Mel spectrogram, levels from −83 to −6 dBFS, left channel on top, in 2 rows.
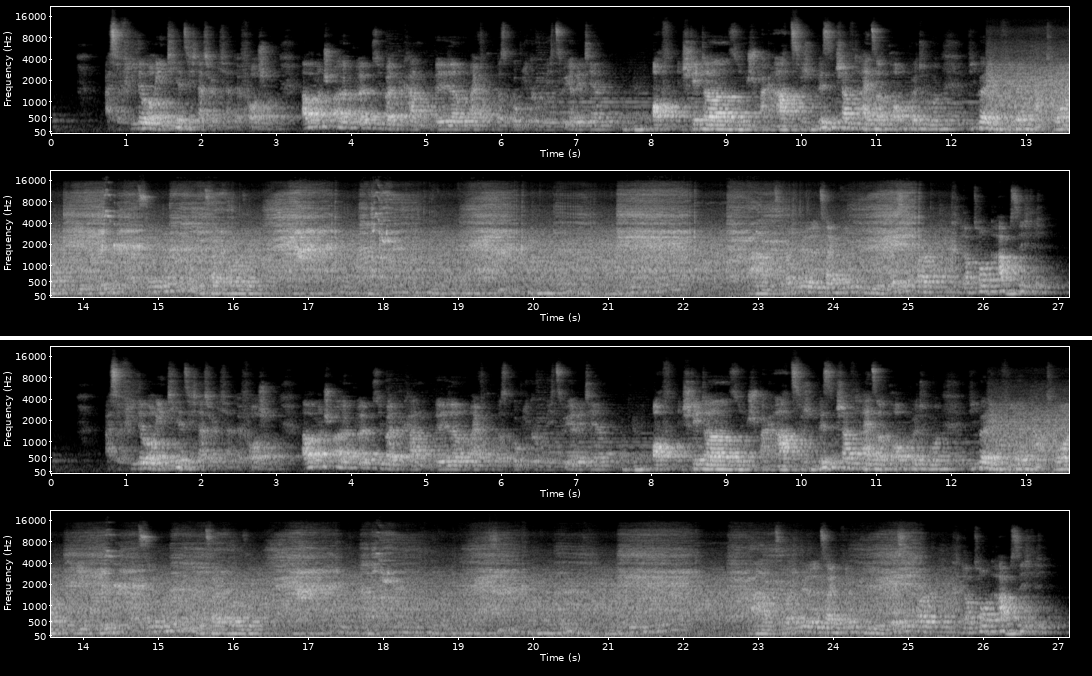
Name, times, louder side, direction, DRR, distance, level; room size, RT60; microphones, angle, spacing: voice 1, 0.7-7.3 8.0-16.3 22.8-26.7, left 1 dB, 35° left, -7 dB, 1.0 m, -27 dB
sound 1, 4.4-13.8, equal, 10° left, 1.3 m, -44 dB
Wind, 12.5-25.6, left 4 dB, 60° left, 0.4 m, -27 dB
voice 2, 16.7-22.0 26.3-26.5, equal, 50° right, -2 dB, 0.5 m, -38 dB
2.7 x 2.3 x 2.8 m, 1.4 s
head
